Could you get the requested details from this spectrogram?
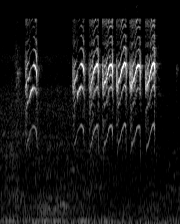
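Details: Long-tailed shrike in a 'nembak' style song, used to rouse singing and breeding drive in other shrikes that have stopped singing: a fast run of seven loud, ringing, arched notes, about four each second, after one opening note; faint low hum behind.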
